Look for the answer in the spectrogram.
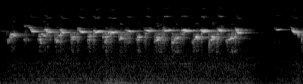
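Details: Young goldfinch hybrid, mother-raised and separated at 23 days, its song still unpolished: dense, rapid, high chattering twitters for about two and a half seconds, a short silence, then one more note.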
